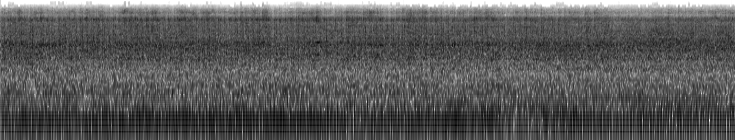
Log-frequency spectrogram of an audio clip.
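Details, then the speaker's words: Small single-cylinder snow blower engine started on choke at high throttle: steady, even idle with fast firing pulses and no stumbles; starts right away and runs cleanly. "Beautiful. It started up right away. Good news."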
